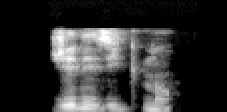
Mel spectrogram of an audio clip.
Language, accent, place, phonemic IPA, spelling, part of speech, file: French, France, Lyon, /ʒe.ne.zik.mɑ̃/, génésiquement, adverb, LL-Q150 (fra)-génésiquement.wav
- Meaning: 1. reproductively 2. genetically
